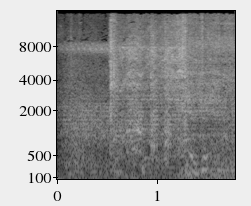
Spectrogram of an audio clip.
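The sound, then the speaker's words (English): The engine of a mother's donated car cranks and turns over, a brief whirring start followed by the steady rumble of the motor catching, with no talking. “Mama car? Yes, this is mommy car. Oh my goodness, I love it. Look, hi. Start her up. Start it up.”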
